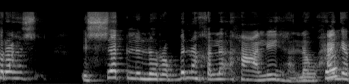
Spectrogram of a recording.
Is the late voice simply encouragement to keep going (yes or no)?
yes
